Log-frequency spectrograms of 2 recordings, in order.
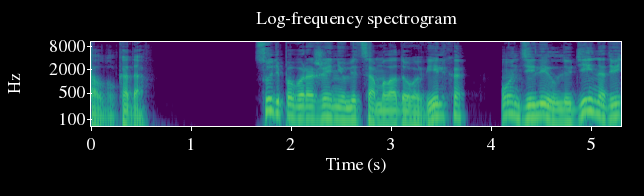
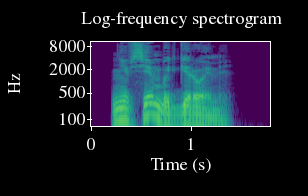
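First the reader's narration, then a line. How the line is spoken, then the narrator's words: Calm. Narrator (Russian): по-прежнему спокойно проговорил Вен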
